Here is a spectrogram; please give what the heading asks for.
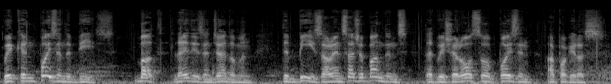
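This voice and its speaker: An actor playing a learned, courteous male insect scientist with formal, measured phrasing, in old radio show style. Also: mid-range voice, close to an everyday voice. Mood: emphatic.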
